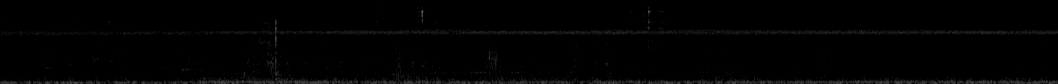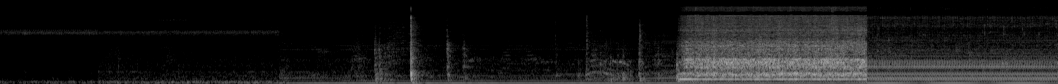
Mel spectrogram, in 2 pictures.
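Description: Insects trill steadily on one high note for the first two-thirds. Then a Saeco automatic espresso machine runs: a loud grinding for about two seconds, followed by a steadier, quieter hum as it brews.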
